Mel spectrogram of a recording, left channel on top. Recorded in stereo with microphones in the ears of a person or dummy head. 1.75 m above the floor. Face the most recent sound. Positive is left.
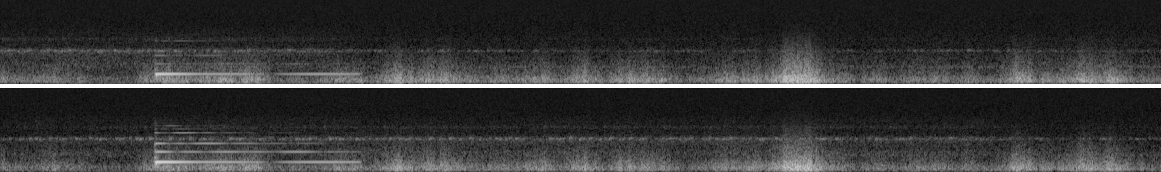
turn(degrees=-65)  # may be behind; listen again after turning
